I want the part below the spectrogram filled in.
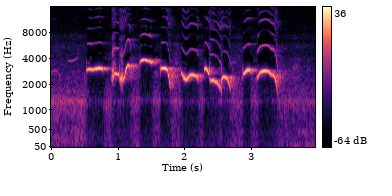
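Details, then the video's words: Caged oriental magpie-robin singing a fast string of clear whistled notes, each a short arch or slur, varied in pitch, roughly three or four per second, with a quiet hum behind. "KACER SETRES MACET BUNYI LANGSUNG GACOR"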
